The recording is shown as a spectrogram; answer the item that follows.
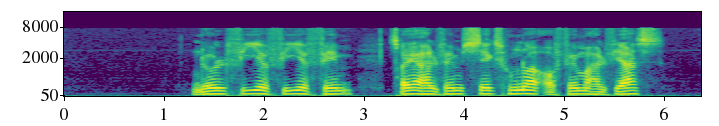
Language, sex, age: Danish, male, 59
